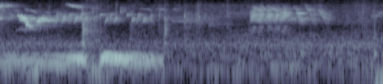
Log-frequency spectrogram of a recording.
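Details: Garden birds in Britain: a pair of sustained low coos around the middle seconds, bright sweeping high whistles near the start, and a dense burst of high twittering later, over calm outdoor ambience.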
